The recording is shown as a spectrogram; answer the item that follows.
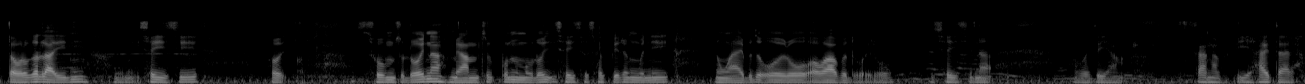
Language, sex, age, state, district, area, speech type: Manipuri, male, 30-45, Manipur, Thoubal, rural, spontaneous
